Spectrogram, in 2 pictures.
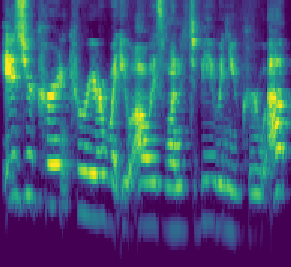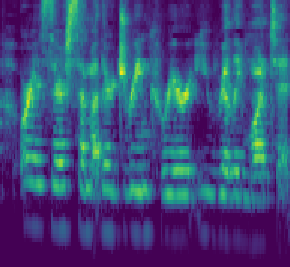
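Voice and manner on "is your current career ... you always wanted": ordinary delivery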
